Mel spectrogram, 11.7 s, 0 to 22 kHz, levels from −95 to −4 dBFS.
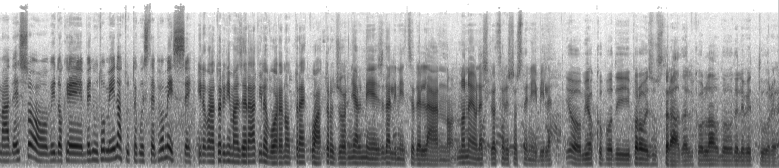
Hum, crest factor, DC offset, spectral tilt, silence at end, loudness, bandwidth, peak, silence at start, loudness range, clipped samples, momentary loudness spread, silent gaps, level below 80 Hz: none; 18 dB; under 0.1%; -4 dB/octave; 0 s; -19 LUFS; 19 kHz; 0 dBFS; 0 s; 3 LU; under 0.1%; 6 LU; none; -56 dBFS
